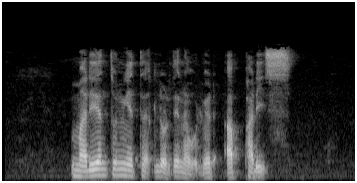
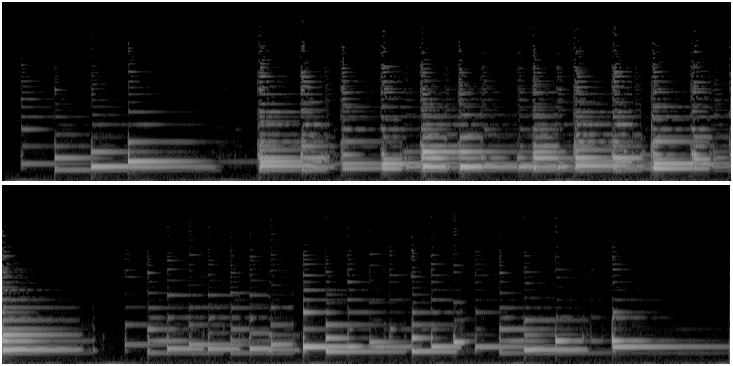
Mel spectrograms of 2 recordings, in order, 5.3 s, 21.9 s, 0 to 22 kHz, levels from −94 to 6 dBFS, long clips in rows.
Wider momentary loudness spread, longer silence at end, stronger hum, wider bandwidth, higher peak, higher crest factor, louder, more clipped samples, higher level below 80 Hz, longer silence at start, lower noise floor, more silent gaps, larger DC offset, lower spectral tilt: second, 8 LU vs 17 LU; first, 1 s vs 0 s; neither; about the same, 8 kHz vs 8.6 kHz; first, -2 dBFS vs -18 dBFS; about the same, 20 dB vs 20 dB; first, -22 LUFS vs -38 LUFS; neither; first, -58 dBFS vs -80 dBFS; first, 1.05 s vs 0.3 s; about the same, -66 dBFS vs -68 dBFS; neither; neither; about the same, -4.5 dB/octave vs -5.5 dB/octave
